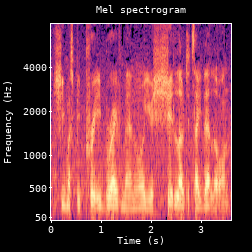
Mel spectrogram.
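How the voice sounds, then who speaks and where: An actor playing a gangster's loyal, wary friend in a video game, cautious and matter-of-fact. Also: male voice, on the low side, steady tone, normal speed, fairly bright tone, a little hiss or hum, lightly acted. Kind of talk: video game cutscene acting.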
